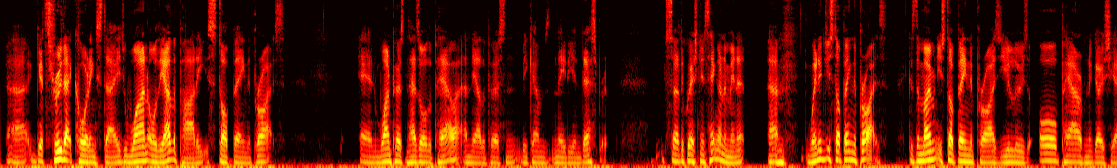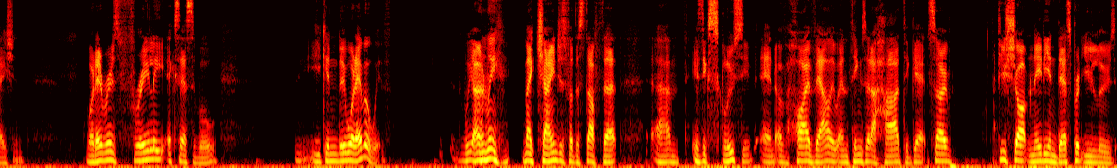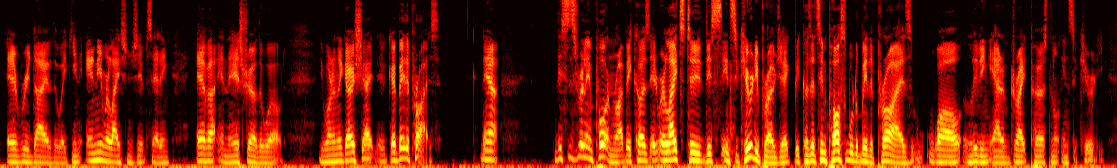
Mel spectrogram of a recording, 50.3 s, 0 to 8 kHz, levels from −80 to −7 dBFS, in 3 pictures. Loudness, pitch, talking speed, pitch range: -29 LUFS, 115 Hz, 180 wpm, 105-130 Hz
